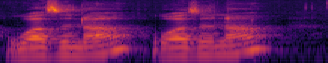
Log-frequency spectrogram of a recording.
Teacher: I might drop the T entirely because NT tends to uh drop in linked cases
